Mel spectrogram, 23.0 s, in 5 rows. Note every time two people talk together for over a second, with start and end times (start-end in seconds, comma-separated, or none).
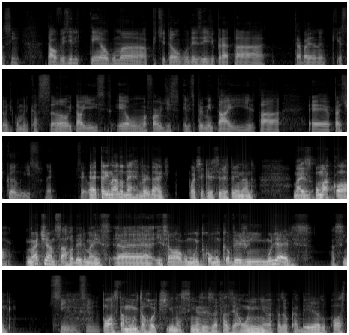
none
